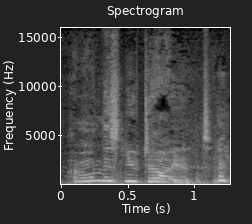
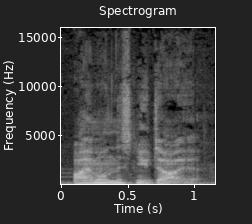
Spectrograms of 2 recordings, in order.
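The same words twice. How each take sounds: First: It is read in a put-on girly voice. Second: It is read in a normal voice.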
